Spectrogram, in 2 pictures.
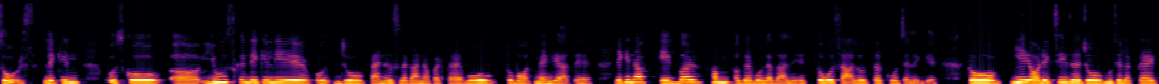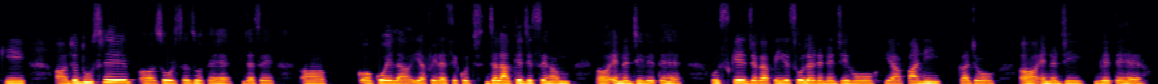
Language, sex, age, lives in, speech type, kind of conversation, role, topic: Hindi, female, 30-34, United States, conversation, unstructured, none, आपके अनुसार प्रदूषण कम करने के लिए सबसे बड़ा कदम क्या हो सकता है?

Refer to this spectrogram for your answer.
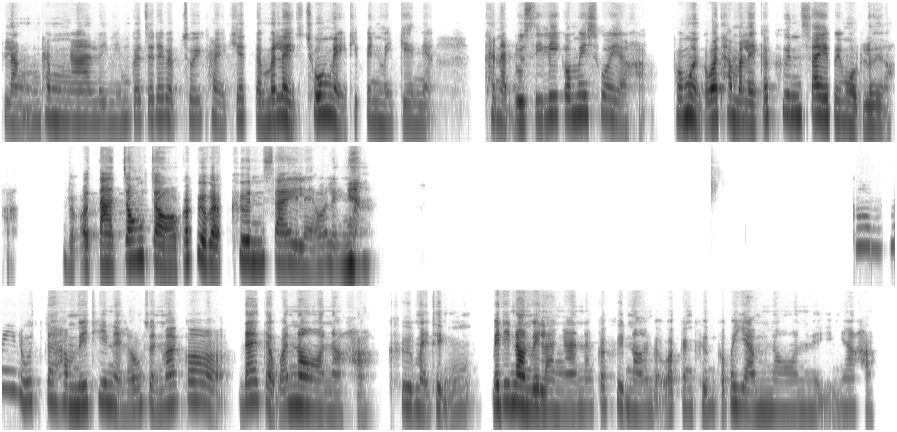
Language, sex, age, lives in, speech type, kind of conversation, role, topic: Thai, female, 40-44, Thailand, conversation, unstructured, none, คุณคิดว่าความเครียดส่งผลต่อร่างกายอย่างไรบ้าง?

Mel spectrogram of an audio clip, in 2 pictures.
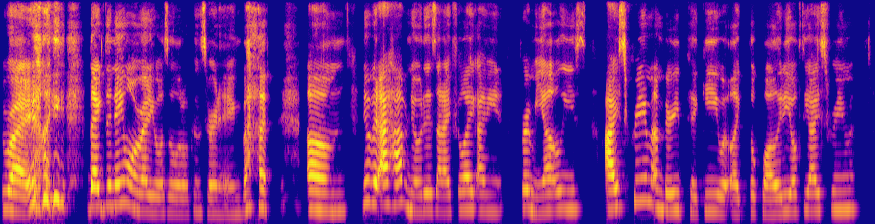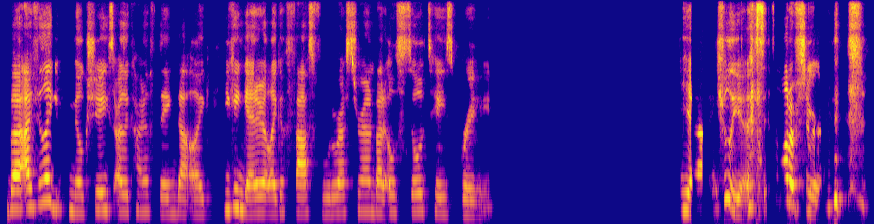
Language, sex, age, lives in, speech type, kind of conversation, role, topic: English, female, 18-19, United States, conversation, unstructured, none, Which do you prefer, sweet snacks or salty snacks, and why?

